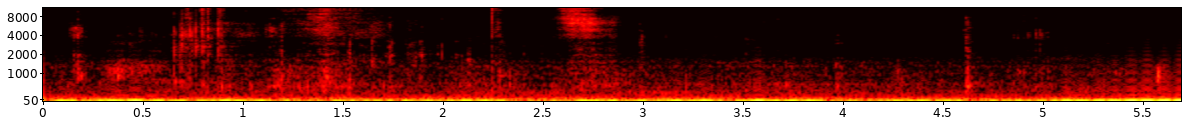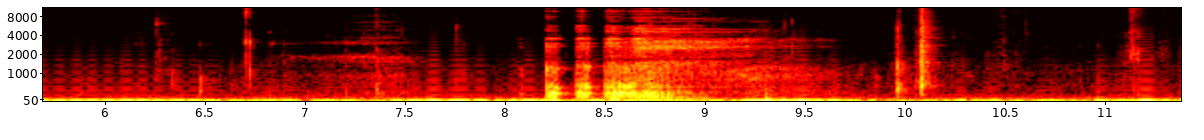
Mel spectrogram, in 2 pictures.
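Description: Hard, toasted taco shells being bitten and chewed close to the microphone: scattered crunches and clicks, with a louder crunch about eight seconds in.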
